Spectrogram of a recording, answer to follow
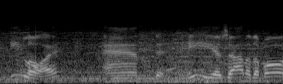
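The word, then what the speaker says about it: Elois: Grooms pronounces his first name Eloy, and he is out of the ballgame, and here's where it happened.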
